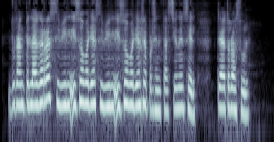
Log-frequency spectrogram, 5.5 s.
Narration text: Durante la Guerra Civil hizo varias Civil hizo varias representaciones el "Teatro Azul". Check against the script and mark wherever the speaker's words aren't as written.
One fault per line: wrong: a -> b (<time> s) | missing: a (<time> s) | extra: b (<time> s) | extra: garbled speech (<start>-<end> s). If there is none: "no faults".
no faults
